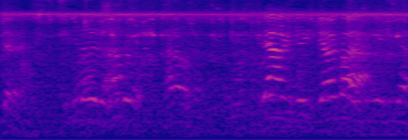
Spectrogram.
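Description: Indistinct, high-pitched people's voices chattering in the background, with a thin steady high whistle running under them.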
